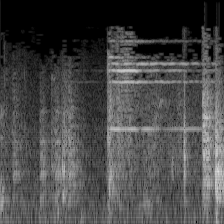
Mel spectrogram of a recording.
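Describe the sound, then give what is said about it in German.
A bell being moved by hand, with a few soft knocks and shuffles followed by a bright, sustained ringing tone and a couple more clinks near the end. “Wenn ich diese Glocke verrücke, dann steht sie hier und ist nicht mehr auf ihrem Platz.”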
